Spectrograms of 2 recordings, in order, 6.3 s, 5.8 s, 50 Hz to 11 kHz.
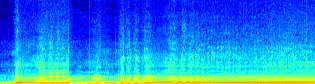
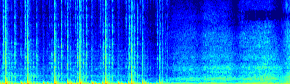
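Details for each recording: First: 125cc pit bike with new 26mm Nibbi carburetor after jet and adjustment changes: small revs with rising buzz, drops back and keeps running without bogging or dying at slowdown; normal running. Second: 125cc pit bike with newly installed 26mm NIBBI carburettor, choke off, on a test ride: single-cylinder thumping that falters and flattens into a dull drone as throttle opens, bogging off idle; owner suspects it is not getting enough fuel, jets later enlarged.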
